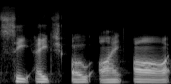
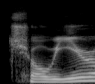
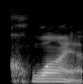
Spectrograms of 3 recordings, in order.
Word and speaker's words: choir: pronunciation of that word c-h-o-i-r it's very tricky it looks like it's chorier or something but the pronunciation is choir it's the sound choir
